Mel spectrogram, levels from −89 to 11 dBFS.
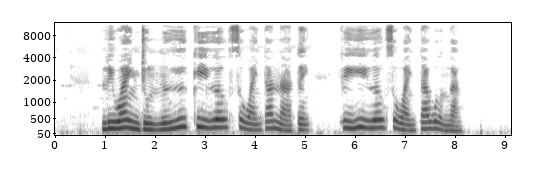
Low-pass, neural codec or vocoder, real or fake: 10.8 kHz; none; real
